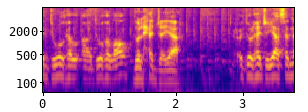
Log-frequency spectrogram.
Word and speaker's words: Dhul Hijjah: There were strikes at the pronunciation. How do you say Dhul Hilal? Dhul Hijjah, yeah.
